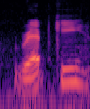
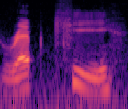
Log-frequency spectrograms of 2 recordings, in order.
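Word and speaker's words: Röpke: way to spell Alan rep key on o e b ke BISM boy in german the OA silence so it's ro e be ke but it's pronounced rep ki and so you have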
